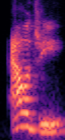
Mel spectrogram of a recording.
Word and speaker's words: algae: Algae versus algae. I just keep saying it wrong. So it kind of depends on like what side of the pond you're on. Like if you're in, the British say it different than Americans typically. And okay, I didn't realize that. And I flip flop. So yeah, algae. You can say both.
